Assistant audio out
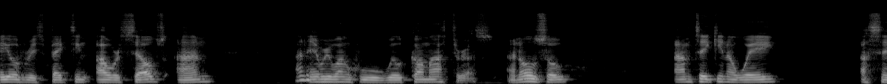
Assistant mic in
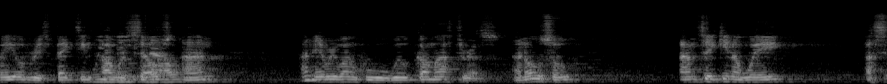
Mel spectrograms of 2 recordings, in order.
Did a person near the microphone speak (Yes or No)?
Yes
